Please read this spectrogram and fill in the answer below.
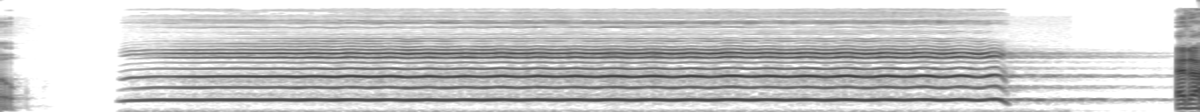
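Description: Sampled operatic soprano from the EastWest Voices of Opera 'Soprano Ah' sustain patch, holding one sung 'ah' note with steady vibrato for about four seconds. It is played at medium velocity, so the note swells in on the front end. It is released about five seconds in, leaving a short fading tail.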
